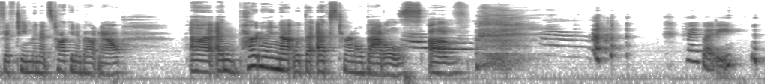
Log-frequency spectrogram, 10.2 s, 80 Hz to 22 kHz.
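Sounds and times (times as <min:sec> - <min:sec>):
speech: 0:00.0 - 0:06.8, 0:09.2 - 0:10.1
cat meowing with wavering cry: 0:05.4 - 0:06.4, 0:07.1 - 0:08.1.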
